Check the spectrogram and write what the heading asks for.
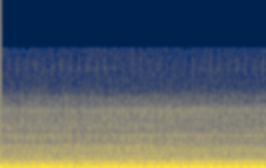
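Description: Motorcycle engine running steadily at low road speed, a low, evenly pulsing note with no change in revs.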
